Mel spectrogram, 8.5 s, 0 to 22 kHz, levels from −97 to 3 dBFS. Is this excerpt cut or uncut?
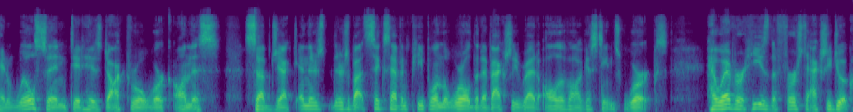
cut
